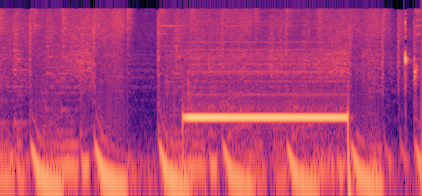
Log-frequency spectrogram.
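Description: A telephone call is placed: a single steady, mid-pitched tone lasts just over a second. Loud, repeating low thumps keep a beat underneath throughout.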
